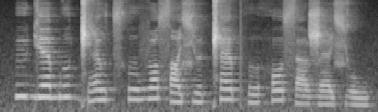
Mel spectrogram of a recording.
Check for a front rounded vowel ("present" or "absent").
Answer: present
